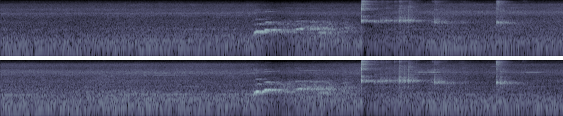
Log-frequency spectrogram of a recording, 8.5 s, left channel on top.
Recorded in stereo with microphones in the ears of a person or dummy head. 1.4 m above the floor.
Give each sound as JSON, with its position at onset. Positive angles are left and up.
{"t": 3.8, "sound": "laughter", "side_deg": -45, "distance_m": 0.6}
{"t": 5.4, "sound": "chewing", "side_deg": 0, "distance_m": 0.8}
